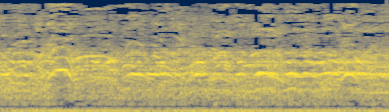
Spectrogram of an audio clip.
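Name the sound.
angry crowd booing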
